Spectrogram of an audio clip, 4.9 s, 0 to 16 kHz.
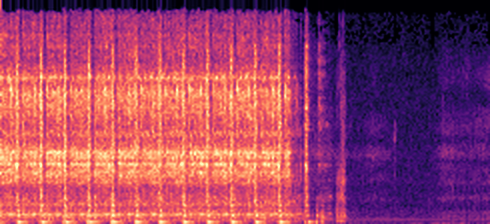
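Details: John Deere LA105 riding mower that sat three years, with a new starter solenoid, spark present, starter fluid added and watery fuel suspected: steady cranking at about two turns a second, never catches, then stops; no start.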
